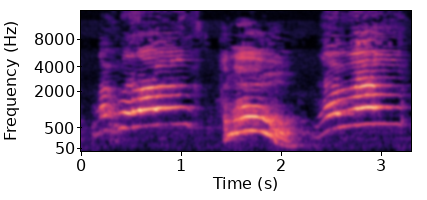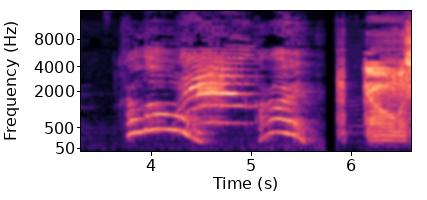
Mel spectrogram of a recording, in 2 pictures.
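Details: Domestic cat giving a run of about five drawn-out meows, each rising then falling in pitch with rich overtones, separated by short pauses and ending in a brief harsher squeal.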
